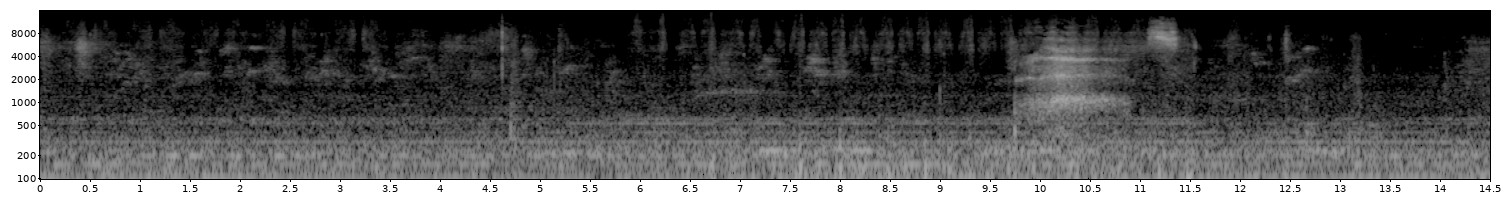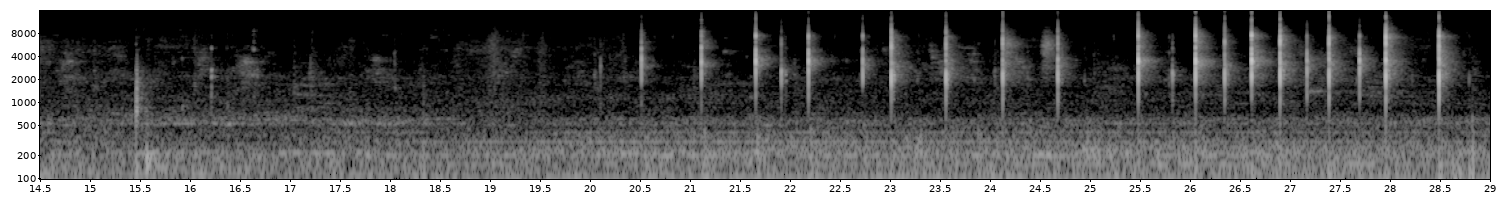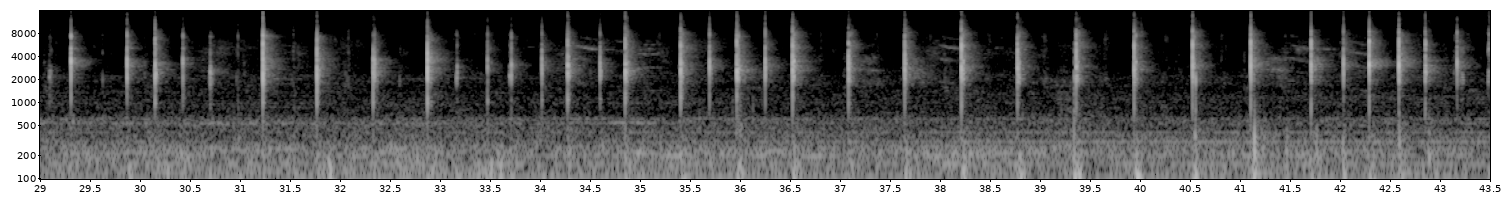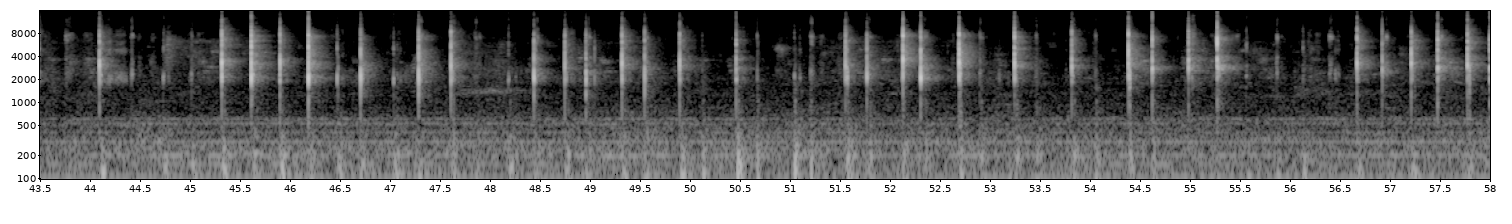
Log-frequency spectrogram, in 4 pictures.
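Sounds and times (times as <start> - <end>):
faint low hum: 0.0 - 58.0
hands clicking and snapping: 20.1 - 58.0.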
